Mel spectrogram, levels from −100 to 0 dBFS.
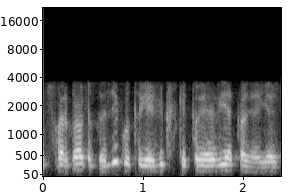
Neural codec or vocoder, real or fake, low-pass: codec, 24 kHz, 3 kbps, HILCodec; fake; 3.6 kHz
